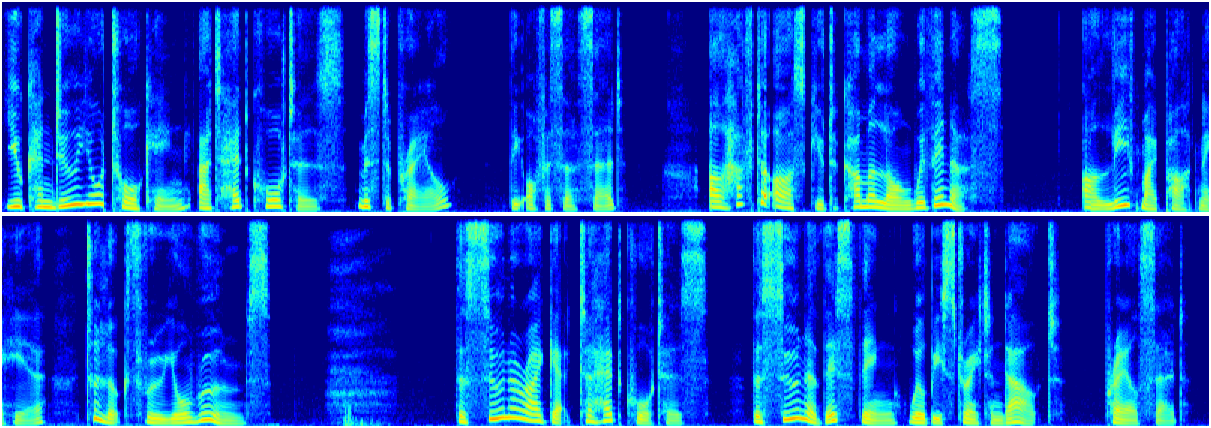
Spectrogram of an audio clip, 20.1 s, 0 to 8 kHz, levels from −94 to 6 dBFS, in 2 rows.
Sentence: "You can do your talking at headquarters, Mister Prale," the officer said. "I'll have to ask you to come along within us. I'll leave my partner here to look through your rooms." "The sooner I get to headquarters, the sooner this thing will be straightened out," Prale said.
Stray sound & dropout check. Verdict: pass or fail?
fail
